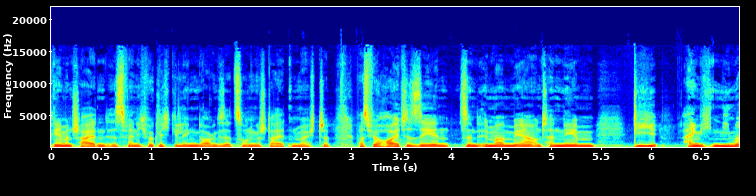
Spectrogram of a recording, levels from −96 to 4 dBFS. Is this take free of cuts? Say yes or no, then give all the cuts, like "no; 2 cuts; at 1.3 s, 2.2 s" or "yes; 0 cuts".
yes; 0 cuts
